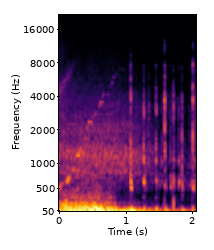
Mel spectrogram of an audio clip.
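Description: Logo-animation sound effect: a low rumble under a falling whoosh that fades, then a quick irregular run of keyboard-typing clicks in the second half.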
